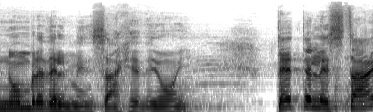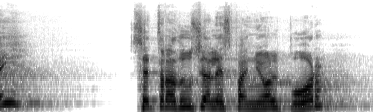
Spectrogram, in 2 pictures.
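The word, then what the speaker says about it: τετέλεσται: Esa palabra se pronuncia tetelestay, que es el nombre del mensaje de hoy. Tetelestai se traduce al español por todo está cumplido.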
